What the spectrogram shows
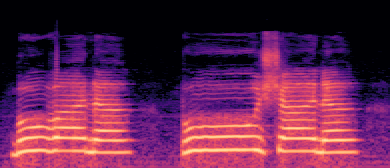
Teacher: भ पर बड़े उ की मात्रा है, इसलिए हमने पहले वाले भ को हल्का सा टच किया और बड़े वाले जो नेक्स्ट भूषण वर्ड है उसको हमने लंबा खींचा है।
